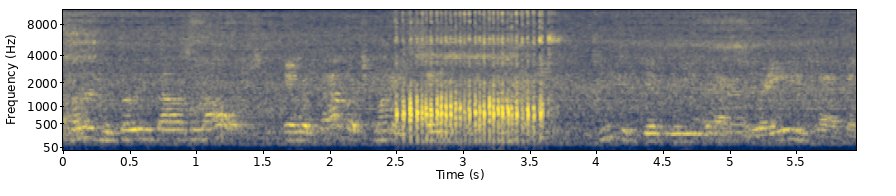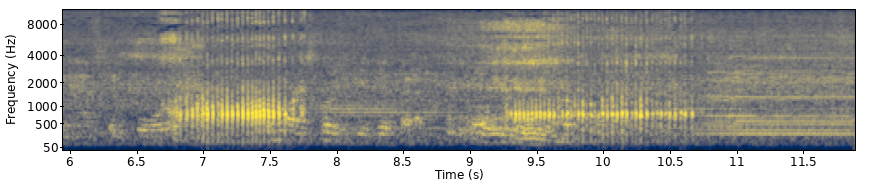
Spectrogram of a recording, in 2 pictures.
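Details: Two pugs snoring head to head during sleep: loud, rattling, nasal inhalations every few seconds with softer snuffling breaths between; snoring.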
